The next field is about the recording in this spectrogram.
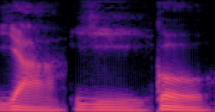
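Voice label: "yayiko", concatenated syllables; Affixing experiment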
